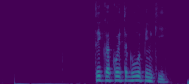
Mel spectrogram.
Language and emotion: Russian, neutral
